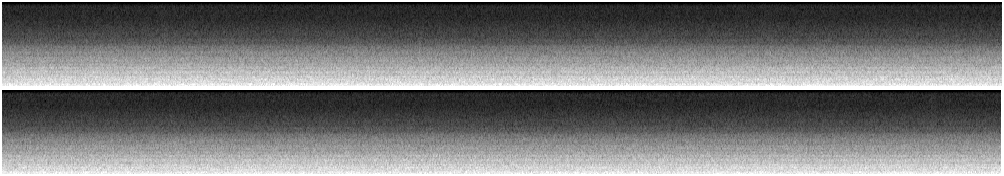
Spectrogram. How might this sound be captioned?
Sound effects > Objects / House appliances
Air purifier humming noise
Recording of an air purifier on the highest setting.
drone, electrical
